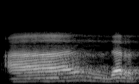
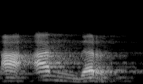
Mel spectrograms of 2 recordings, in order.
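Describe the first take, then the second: First: The second glottal stop becomes a long vowel. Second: Both glottal stops are pronounced separately. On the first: "mengganti hamzah kedua dengan alif... dipanjangkan" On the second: "membaca kedua hamzahnya dibaca a'andar"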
